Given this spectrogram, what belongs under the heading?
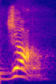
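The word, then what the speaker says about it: Zhong: Um but I will share that this area is called the Jong and Jong is is spelled as um Z H O N G.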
